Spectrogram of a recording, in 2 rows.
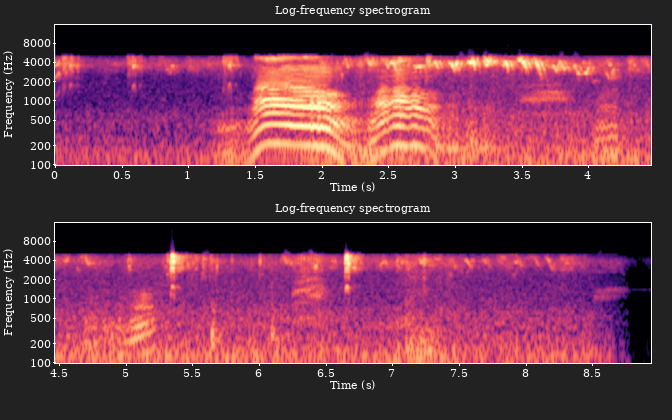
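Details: Pallas's cat kittens, 3 to 7 weeks old, at a wildcat zoo, recorded by a motion-activated trail camera: two loud arching mewing calls near the start, then softer faint calls within a steady background hiss.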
